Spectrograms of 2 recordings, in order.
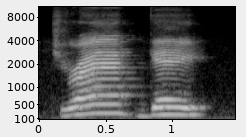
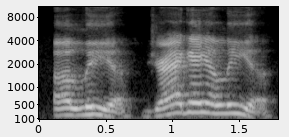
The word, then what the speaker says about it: Dragalia: Yes, but they pronounced it Dragalia. Dragalia.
